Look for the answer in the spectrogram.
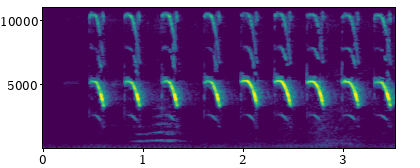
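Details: Bar-winged prinia (ciwah) giving its 'tembakan' shooting song to call out rivals: sharp downslurred high notes repeated about three times a second, steady throughout, over a low background hum.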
